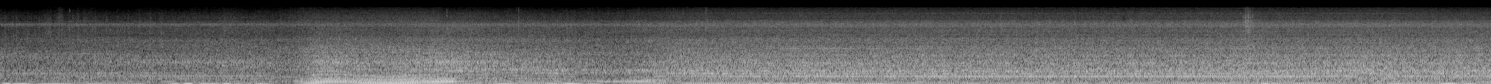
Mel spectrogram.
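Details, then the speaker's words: 1981 Jeep CJ7 with rebuilt Weber 32/36 carburetor (replacing a two-barrel Carter), test drive after tuning: pulls up smoothly through a brief rev, then holds a steady even drone with steady rpm under road noise; normal acceleration. "plenty of power let's check out the rpms"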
